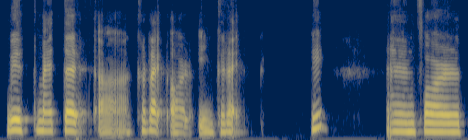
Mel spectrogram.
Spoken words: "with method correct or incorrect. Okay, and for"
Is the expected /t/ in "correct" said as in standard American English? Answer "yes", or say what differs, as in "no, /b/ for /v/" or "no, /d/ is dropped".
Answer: yes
